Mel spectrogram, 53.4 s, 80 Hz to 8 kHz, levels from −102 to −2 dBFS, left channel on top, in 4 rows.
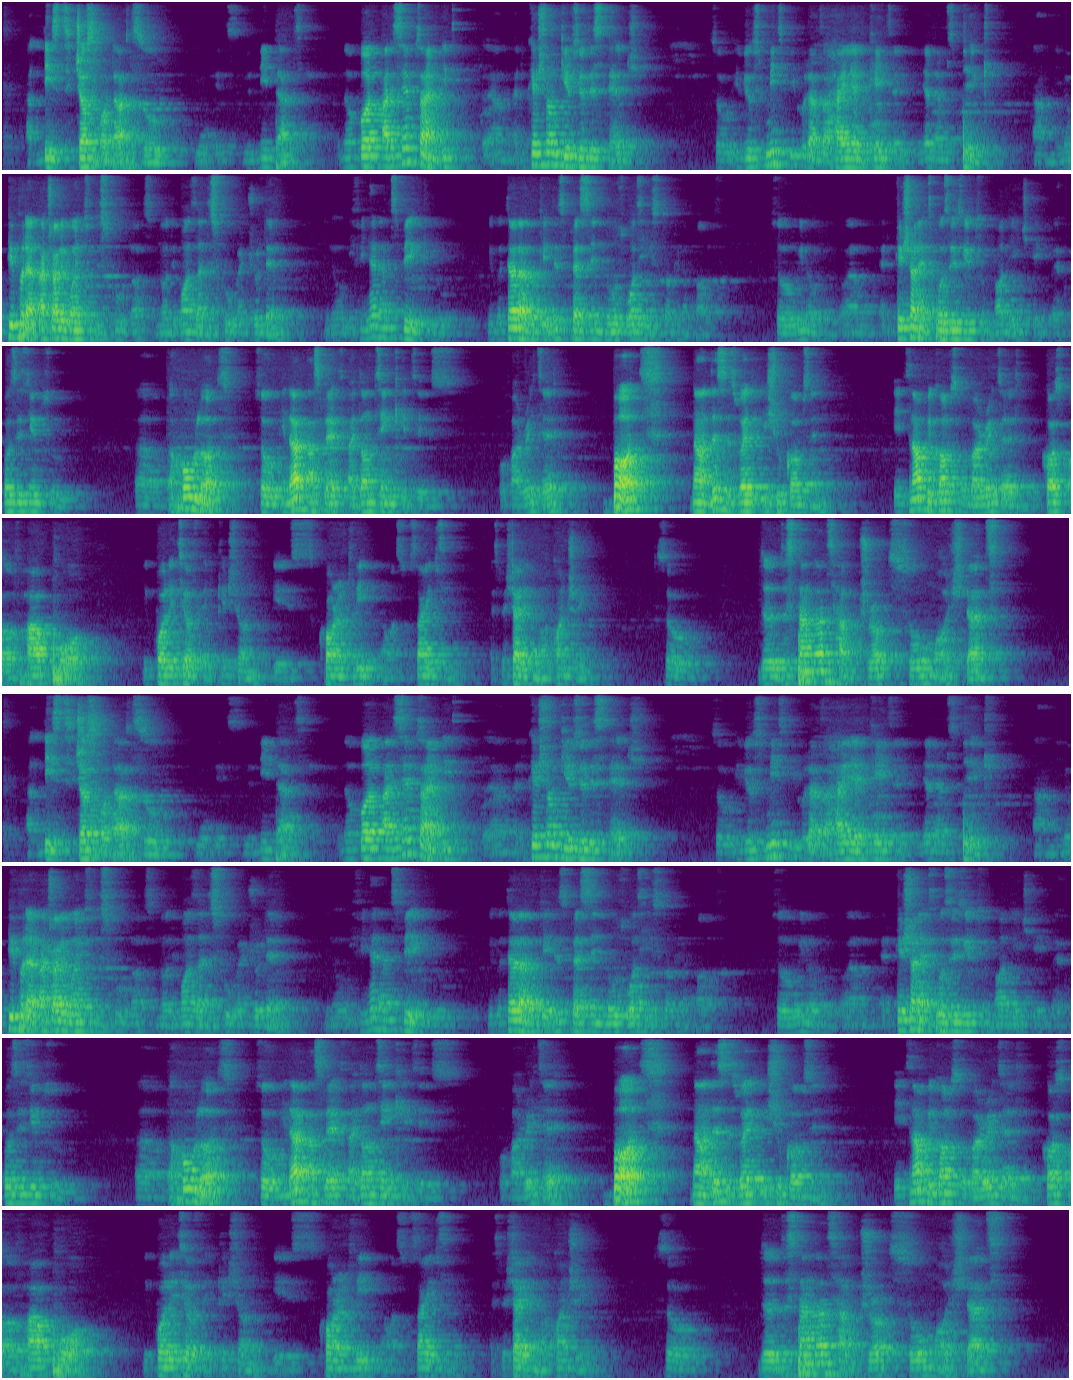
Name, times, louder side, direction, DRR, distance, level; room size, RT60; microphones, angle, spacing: voice 1, 0.3-2.0 2.4-2.6 3.0-3.6 4.2-5.6 6.0-7.9 8.9-12.2 12.9-16.8 17.4-19.0 19.7-22.2 23.0-23.6 23.8-24.2 24.5-27.6 28.4-29.6 29.9-32.3 33.1-33.7 34.4-35.0 35.3-37.0 37.9-39.4 39.7-41.1 42.0-43.7 44.1-45.0 45.3-45.7 46.3-47.4 48.4-48.7 49.5-52.5, left 2 dB, 35° left, 1 dB, 0.5 m, -30 dB
3.0 x 2.2 x 4.1 m, 0.88 s
head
